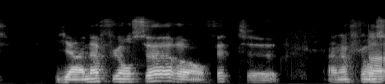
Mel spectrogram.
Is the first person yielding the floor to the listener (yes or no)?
no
